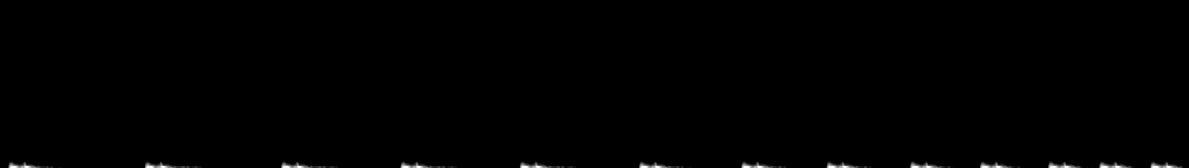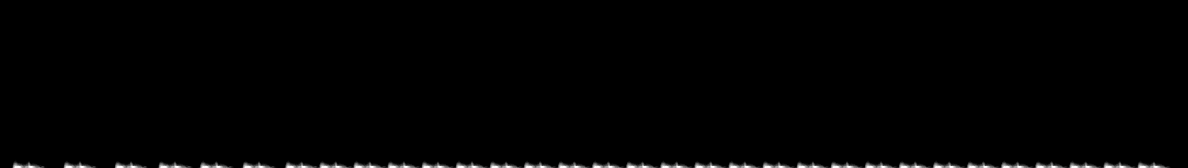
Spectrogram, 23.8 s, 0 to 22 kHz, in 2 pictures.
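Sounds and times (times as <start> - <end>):
heartbeat speeding up: 0.1 - 0.5, 1.5 - 1.8, 2.8 - 3.2, 4.0 - 4.4, 5.2 - 5.6, 6.4 - 6.8, 7.4 - 23.7.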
